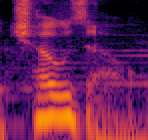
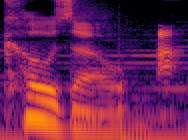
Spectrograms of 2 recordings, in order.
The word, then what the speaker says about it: Chozo: some hints about the chozo or or is it Kozo I always pronounced it with a K like Chasm I don't know why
